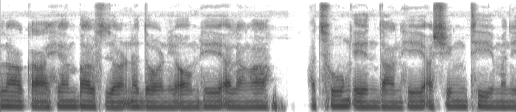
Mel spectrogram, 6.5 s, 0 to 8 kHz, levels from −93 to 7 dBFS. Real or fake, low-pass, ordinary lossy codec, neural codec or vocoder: real; 7.2 kHz; none; none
